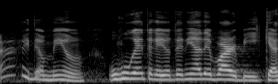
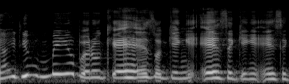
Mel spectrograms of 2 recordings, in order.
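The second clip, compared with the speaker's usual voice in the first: put-on high, panicked little-girl questions; child frightened in bed at night, high panicked voice; frightened cry; 7 semitones higher than usual. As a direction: gasp it out like a scared child. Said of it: "me tapé y yo dije".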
